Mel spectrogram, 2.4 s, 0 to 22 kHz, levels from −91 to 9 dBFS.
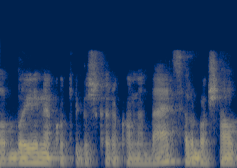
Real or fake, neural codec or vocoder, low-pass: real; none; 7.2 kHz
